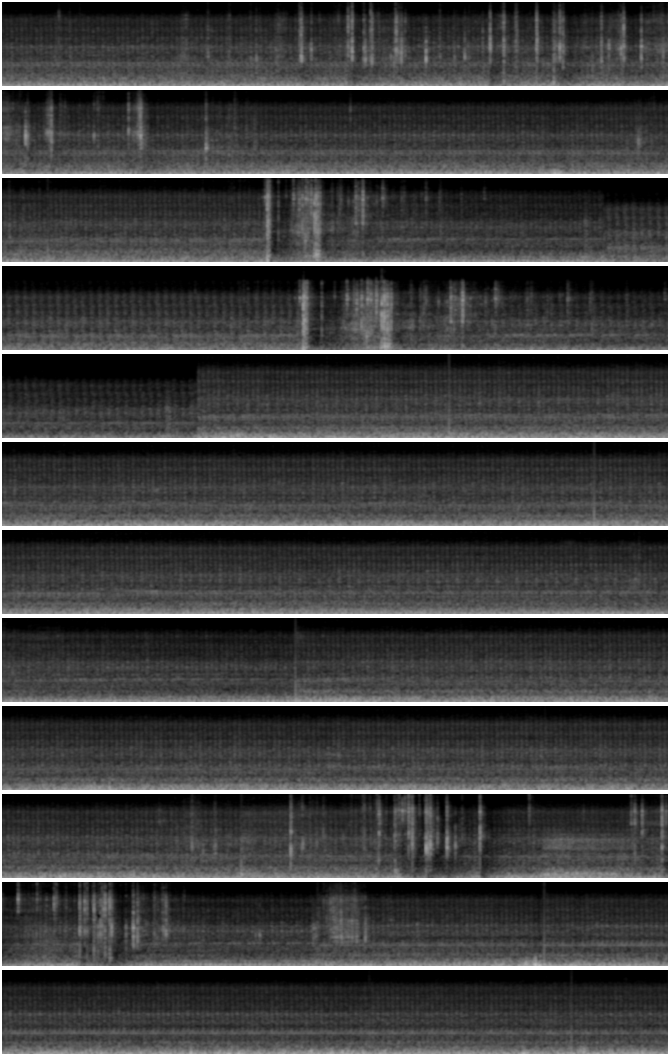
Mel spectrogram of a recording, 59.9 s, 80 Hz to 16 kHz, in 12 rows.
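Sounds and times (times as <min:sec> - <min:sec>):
car engine idling: 0:00.0 - 0:59.9
plastic toys cracking under tyre: 0:01.2 - 0:07.0, 0:11.9 - 0:13.3, 0:17.2 - 0:19.4, 0:46.1 - 0:53.0.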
